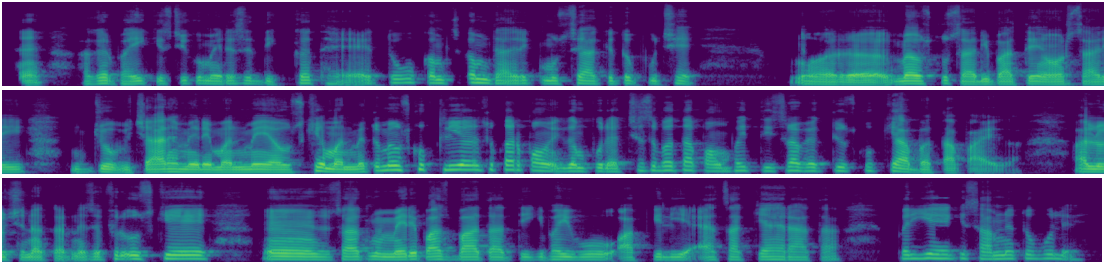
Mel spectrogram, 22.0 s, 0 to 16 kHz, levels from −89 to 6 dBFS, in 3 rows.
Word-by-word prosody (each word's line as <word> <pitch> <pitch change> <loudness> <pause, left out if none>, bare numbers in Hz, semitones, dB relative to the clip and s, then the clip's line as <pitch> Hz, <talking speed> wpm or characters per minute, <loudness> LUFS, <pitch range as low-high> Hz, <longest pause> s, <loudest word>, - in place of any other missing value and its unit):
हैं? - - -2 0.3
अगर 125 +4 0
भई, 110 +2 +1
किसी 125 +2 -6
को 130 0 -5
मेरे 115 -2 0
से 125 0 -5
दिक्कत 120 +4 -5
है, 105 - -4
तो 155 - -6
वो 165 - -4
कम 145 -1 +1
से 140 - -18
कम 160 -3 +4
डायरेक्ट 135 0 -2
मुझसे 125 +2 -1
आके 120 0 -2
तो 130 +2 -2
पूछे 120 -1 -5 0.7
और - - +1 0.4
मैं 120 +2 +6
उसको 115 +3 +2
सारी 105 -3 0
बातें 110 +1 +1
और 105 +1 +2
सारी 105 0 -2 0.3
जो 110 +1 +1
विचार 110 +4 +3
हैं 120 - +3
मेरे 110 -1 +6
मन 100 0 +3
में 110 - +7
या 105 -1 +5
उसके 105 0 +3
मन 110 -1 +5
में, 115 +3 +2
तो 165 - -1
मैं 190 +1 +6
उसको 190 +3 0
क्लियर 195 0 +5
तो 210 - -5
कर 195 -1 +3
पाऊँ, 160 -3 +3
एकदम 140 +1 +2
पूरे 140 - +1
अच्छे 160 - -6
से 175 - -4
बता 175 0 0
पाऊँ। 140 -1 -1
भई, 165 - -2
तीसरा 155 +1 -3
व्यक्ति 150 0 -2
उसको 150 +1 -7
क्या - - +4
बता - - -2
पाएगा - - -7 0.4
आलोचना 115 -1 +3
करने - - -2
से? - - -3
फिर - - -1
उसके 160 +1 +3
अ, 150 - -12 0.4
साथ 125 -1 +3
में 130 - +2
मेरे 120 +3 +4
पास 130 - +3
बात 120 -1 +2
आती 115 +1 -3
है - - -7
कि, 120 - -6
"भई, 125 0 0
वो 120 0 -2
आपके 110 +3 -4
लिए 115 +1 -2 0.2
ऐसा 115 +1 -4
कह 125 0 -1
रहा 115 -1 -3
था।" 110 - -11 0.4
पर 160 - -1
ये 175 +2 0
है 170 - -2
कि 175 +1 -8
सामने 155 -1 -2
तो 165 - -5
बोले। 160 -7 -7
125 Hz, 230 wpm, -24 LUFS, 115-155 Hz, 0.7 s, में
